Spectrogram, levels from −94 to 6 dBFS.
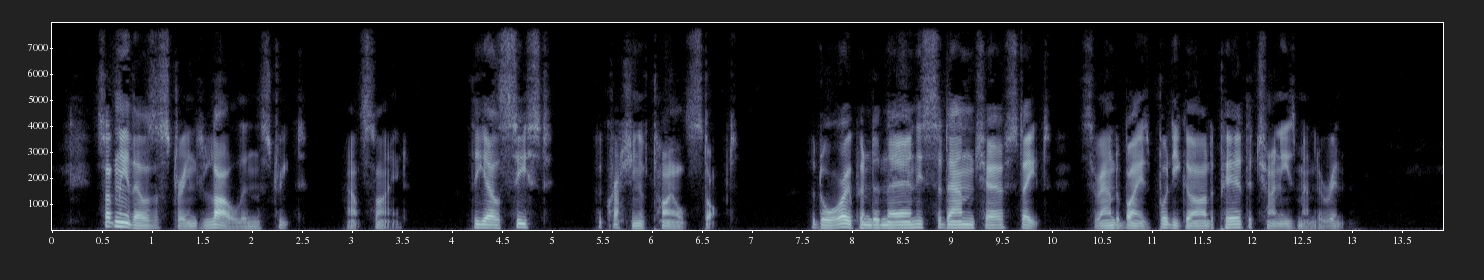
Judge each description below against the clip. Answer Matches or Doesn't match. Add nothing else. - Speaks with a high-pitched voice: Doesn't match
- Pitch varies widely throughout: Doesn't match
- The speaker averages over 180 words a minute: Doesn't match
